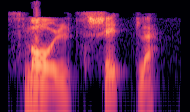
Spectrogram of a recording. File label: "malzschettle", alsace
